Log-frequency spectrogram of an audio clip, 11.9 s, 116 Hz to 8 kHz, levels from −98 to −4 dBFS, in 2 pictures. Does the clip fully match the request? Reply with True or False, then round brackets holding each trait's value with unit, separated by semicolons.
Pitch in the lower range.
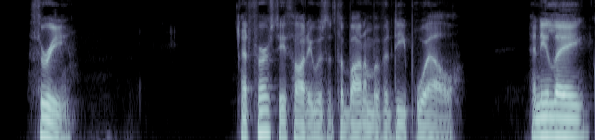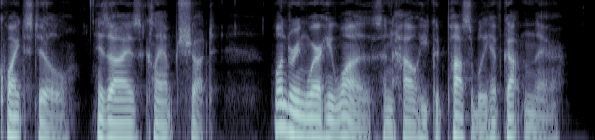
True (100 Hz)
